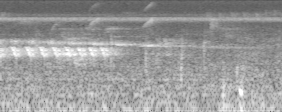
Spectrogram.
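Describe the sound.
A male Black Antshrike answers playback with a quick series of short, repeated notes in the first second. The notes are fairly faint and sit over a steady high insect drone, and a few thin calls follow.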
